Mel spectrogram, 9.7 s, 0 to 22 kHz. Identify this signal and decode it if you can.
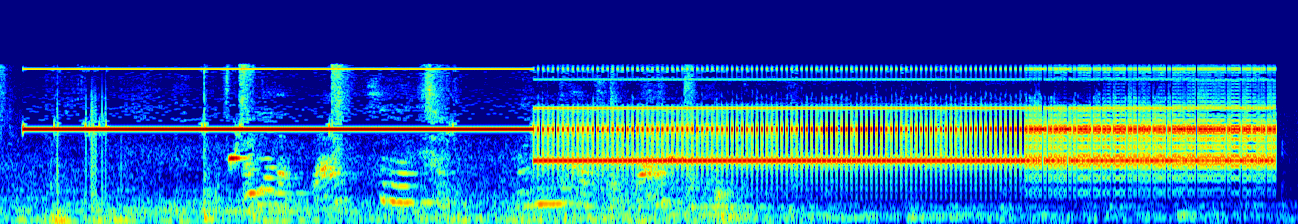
Cassette data (Kansas City type), 300 baud, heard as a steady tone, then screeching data, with the noise inside a lift.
